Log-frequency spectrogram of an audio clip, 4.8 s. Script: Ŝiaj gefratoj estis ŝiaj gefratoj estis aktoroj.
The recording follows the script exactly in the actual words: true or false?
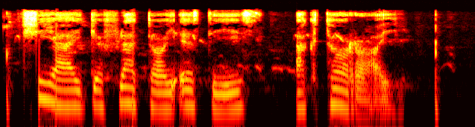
false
